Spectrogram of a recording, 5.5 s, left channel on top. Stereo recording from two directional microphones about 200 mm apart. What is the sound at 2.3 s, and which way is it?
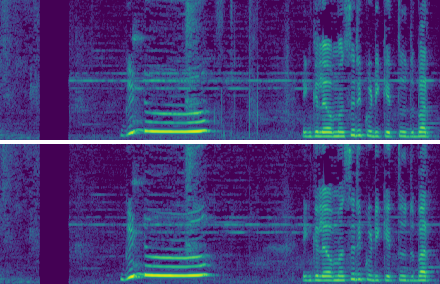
Humming, 10° right (ahead or behind).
